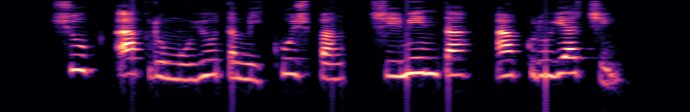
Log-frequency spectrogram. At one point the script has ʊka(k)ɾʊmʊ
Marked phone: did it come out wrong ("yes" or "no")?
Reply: no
